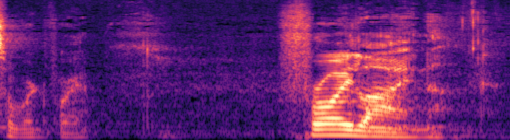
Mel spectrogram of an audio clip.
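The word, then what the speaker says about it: Fräulein: Philippic uh this word could be um okay just I'm going to pronounce the word for you. Frey line. Fre line.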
